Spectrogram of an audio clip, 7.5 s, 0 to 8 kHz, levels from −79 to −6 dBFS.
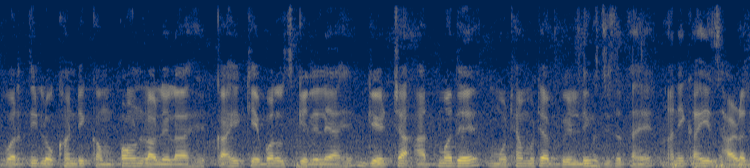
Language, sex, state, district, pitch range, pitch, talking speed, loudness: Marathi, male, Maharashtra, Nagpur, 110-120 Hz, 115 Hz, 170 wpm, -28 LUFS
